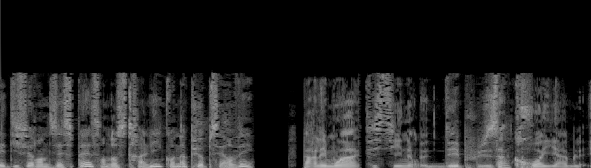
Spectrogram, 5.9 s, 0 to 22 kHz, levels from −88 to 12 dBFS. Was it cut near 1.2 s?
no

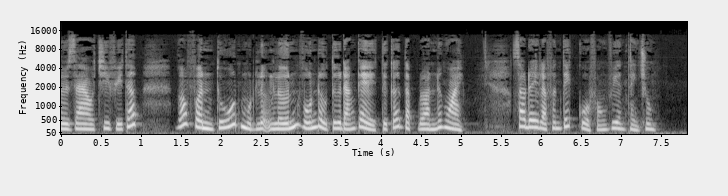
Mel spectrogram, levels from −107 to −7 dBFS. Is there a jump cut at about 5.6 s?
yes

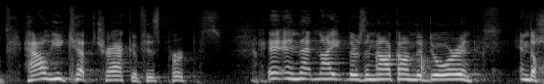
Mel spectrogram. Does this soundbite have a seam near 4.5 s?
no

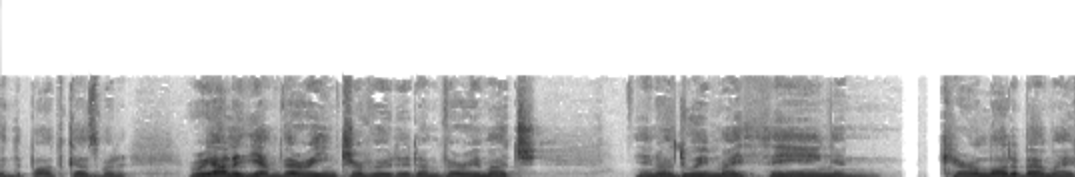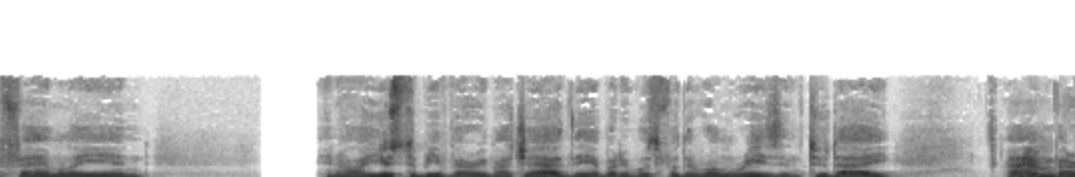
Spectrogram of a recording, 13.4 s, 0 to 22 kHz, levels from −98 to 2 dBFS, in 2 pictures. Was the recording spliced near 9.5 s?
yes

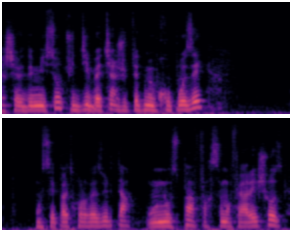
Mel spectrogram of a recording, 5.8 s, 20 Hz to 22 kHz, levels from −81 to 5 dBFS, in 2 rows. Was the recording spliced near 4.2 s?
no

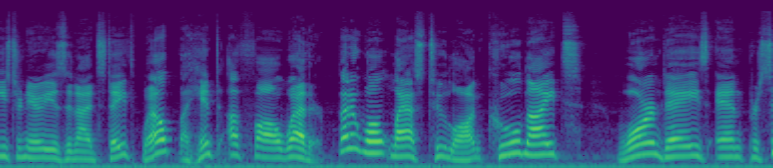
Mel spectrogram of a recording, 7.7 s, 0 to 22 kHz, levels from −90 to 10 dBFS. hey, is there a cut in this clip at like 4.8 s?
yes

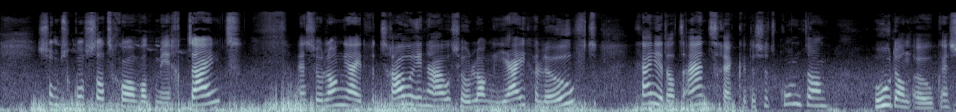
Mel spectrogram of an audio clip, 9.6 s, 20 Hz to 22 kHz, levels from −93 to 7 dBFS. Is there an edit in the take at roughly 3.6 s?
yes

